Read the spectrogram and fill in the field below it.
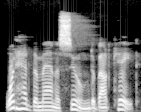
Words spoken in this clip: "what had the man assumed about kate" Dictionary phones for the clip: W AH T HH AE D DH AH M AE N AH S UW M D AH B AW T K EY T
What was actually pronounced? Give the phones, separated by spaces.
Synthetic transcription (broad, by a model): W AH T HH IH D DH AH M AE N AH S UW M D AH B AW T K EY T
